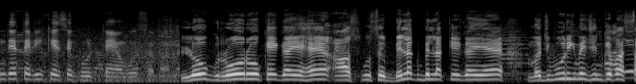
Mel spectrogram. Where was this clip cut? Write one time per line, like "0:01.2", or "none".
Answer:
0:01.6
